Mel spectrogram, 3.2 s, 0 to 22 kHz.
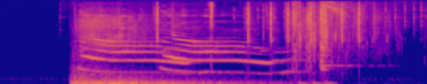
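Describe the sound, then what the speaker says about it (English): Cat unit meowing in the video game Legion TD 2, one long drawn-out wavering meow lasting about two seconds, loud and close, with no talk over it. "I will go for a kitty cat. Meow meow."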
